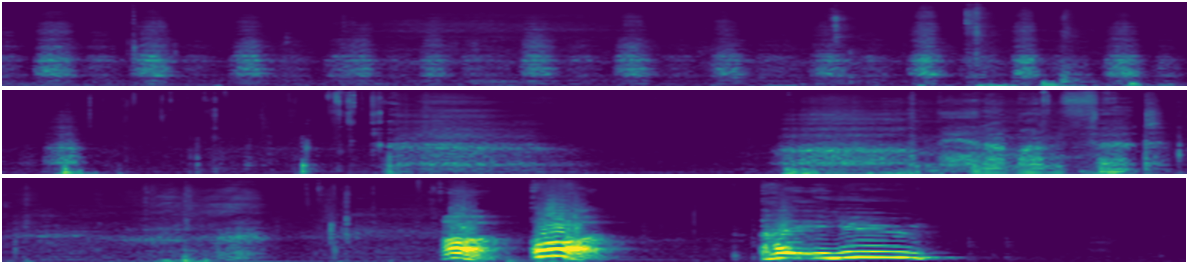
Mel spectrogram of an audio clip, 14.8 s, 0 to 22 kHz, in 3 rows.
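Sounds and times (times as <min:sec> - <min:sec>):
person panting heavily from jogging: 0:00.0 - 0:05.4, 0:06.5 - 0:07.3, 0:08.2 - 0:08.9, 0:10.0 - 0:11.7
speech: 0:09.2 - 0:09.9, 0:11.7 - 0:12.3, 0:13.2 - 0:13.8.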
